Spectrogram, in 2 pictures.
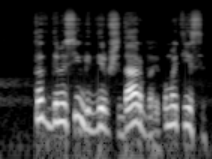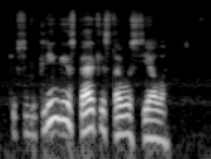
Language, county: Lithuanian, Kaunas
